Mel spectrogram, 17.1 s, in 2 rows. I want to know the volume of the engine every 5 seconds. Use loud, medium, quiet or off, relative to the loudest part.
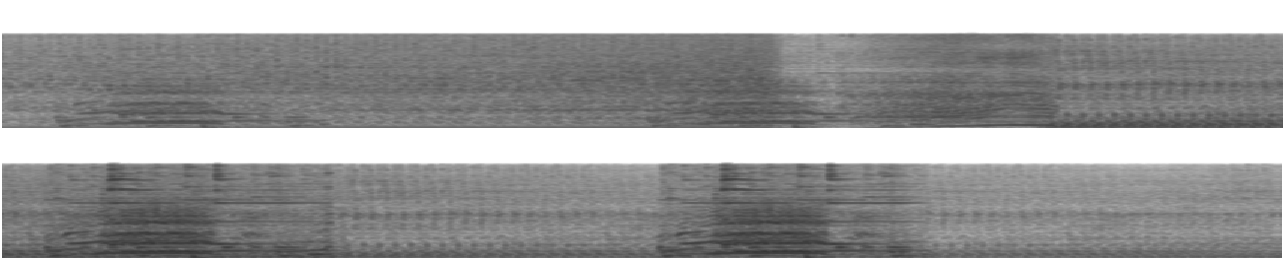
loud, loud, medium, medium.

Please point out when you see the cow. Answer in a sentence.
You can hear the cow from 0.3 to 2.2 s, from 4.3 to 6.2 s, from 8.8 to 10.8 s and from 12.9 to 14.8 s.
